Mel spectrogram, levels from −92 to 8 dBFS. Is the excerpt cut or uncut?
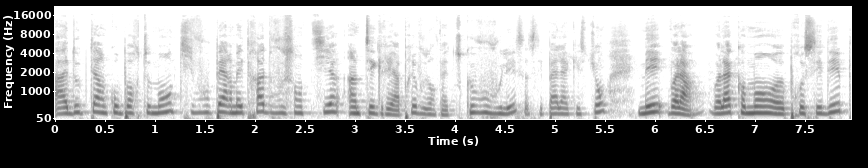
uncut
